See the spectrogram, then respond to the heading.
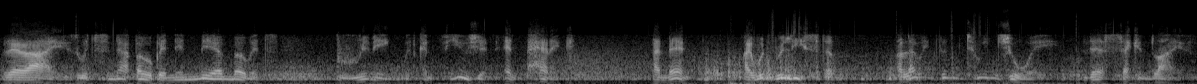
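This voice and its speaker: A man playing a manic, ambitious mad scientist in a gothic horror audio roleplay, speaking in florid, formal, theatrical phrases with dramatic pauses. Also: fairly low pitch. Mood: proud, fascinated. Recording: steady rain and thunderstorm noise behind. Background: rain and thunderstorm ambience.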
